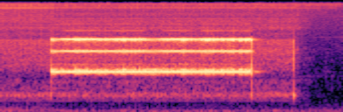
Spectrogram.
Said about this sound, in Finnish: Huonojen vanhempien tunnustuspuhelin. Lue tunnustuksesi nauhalle äänimerkin jälkeen.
